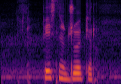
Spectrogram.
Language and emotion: Russian, neutral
